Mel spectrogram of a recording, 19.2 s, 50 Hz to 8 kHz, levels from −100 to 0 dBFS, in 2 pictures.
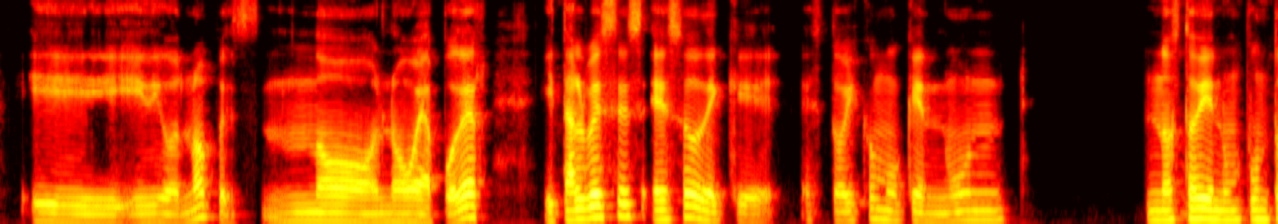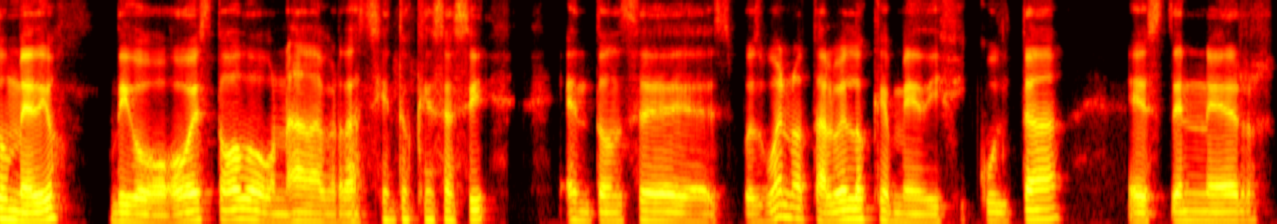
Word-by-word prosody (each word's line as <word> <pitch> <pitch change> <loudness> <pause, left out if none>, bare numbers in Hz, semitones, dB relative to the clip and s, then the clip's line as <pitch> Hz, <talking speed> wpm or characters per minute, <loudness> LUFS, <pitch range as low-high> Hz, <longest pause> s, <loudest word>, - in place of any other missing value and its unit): y 100 -2 -3
y - - -2
digo, 100 -1 -2
no. 150 +9 -1
Pues 95 -7 -8
no, 110 -1 0
no 105 0 -2
voy 105 -1 +4
a 95 0 -3
poder. 155 +1 +3 0.4
Y 110 - -4
tal 120 +4 +5
vez 155 +2 +5
es 165 -1 0
eso, 125 +4 +3
de 115 -3 +1
que 105 -2 -8
estoy 115 0 -6
como 120 -4 -5
que 115 - 0
en 105 -1 -7
un 120 +2 -5 1.0
no 120 +1 +1
estoy 135 +2 +5
en 125 -1 +2
un 120 +1 -3
punto 130 +1 0
medio. 120 +4 +5 0.3
Digo, 100 -4 +2
o 115 - +4
es 120 0 0
todo 130 0 +4
o 105 - -2
nada, 105 +1 +1
¿verdad? 100 +1 -2
Siento 120 +4 -7
que 125 - -6
es 125 +1 -4
así. 125 +3 -1 0.5
Entonces, 110 -1 -2
pues 100 0 -5
bueno, 140 +4 -1
tal 110 -3 +1
vez 125 +2 +4
lo 130 0 +1
que 125 -3 -2
me 100 -2 -1
dificulta 115 +7 -2 0.4
es 110 -1 -1
tener 115 0 0
115 Hz, 155 wpm, -23 LUFS, 105-125 Hz, 1.0 s, tal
